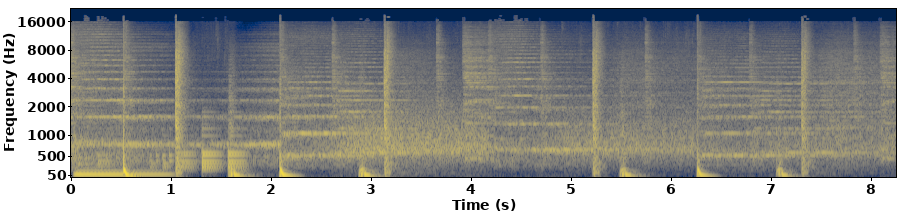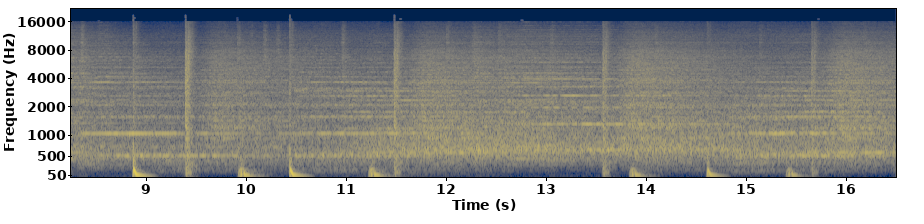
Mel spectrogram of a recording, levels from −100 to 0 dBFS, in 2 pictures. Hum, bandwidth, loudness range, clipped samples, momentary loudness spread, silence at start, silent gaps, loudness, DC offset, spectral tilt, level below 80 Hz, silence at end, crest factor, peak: none; 18 kHz; 6 LU; under 0.1%; 10 LU; 0 s; none; -21 LUFS; under 0.1%; -3.5 dB/octave; -28 dBFS; 0 s; 20 dB; 0 dBFS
